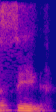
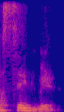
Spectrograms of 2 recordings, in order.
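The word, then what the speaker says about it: segue: ऑफ the optical practical training programme है, that offer करता है, एक ऑफर करता है सेग। हालांकि इसको बोलते हैं सेगवे बोलते हैं, इस वर्ड का प्रोनाउंसिएशन होगा सेगवे।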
